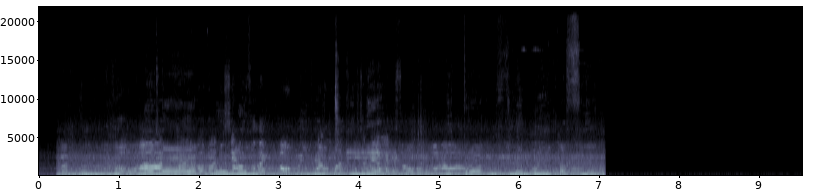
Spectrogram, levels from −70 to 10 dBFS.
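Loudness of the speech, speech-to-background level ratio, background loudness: -26.5 LUFS, -1.5 dB, -25.0 LUFS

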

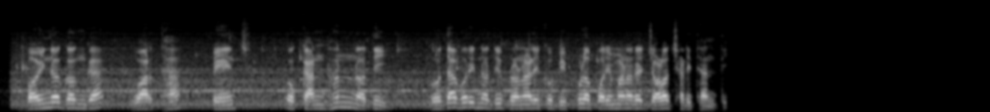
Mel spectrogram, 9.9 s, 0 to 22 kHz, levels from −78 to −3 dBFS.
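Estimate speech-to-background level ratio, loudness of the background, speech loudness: 13.5 dB, -41.0 LUFS, -27.5 LUFS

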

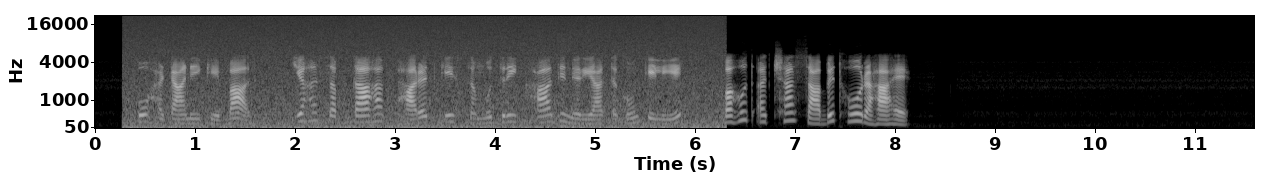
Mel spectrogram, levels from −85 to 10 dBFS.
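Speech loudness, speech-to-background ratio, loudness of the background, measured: -22.5 LUFS, 11.0 dB, -33.5 LUFS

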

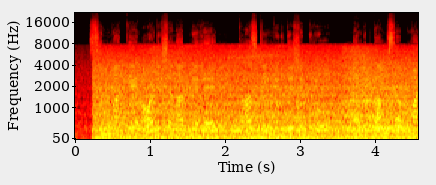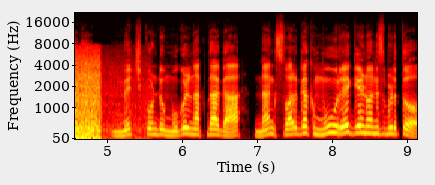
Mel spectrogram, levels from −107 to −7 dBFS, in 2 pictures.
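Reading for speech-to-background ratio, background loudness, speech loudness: -4.5 dB, -31.5 LUFS, -36.0 LUFS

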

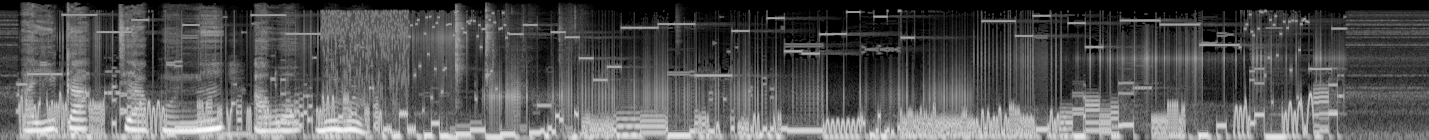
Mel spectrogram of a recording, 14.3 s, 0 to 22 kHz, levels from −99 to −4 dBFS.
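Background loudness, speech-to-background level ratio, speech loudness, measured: -24.0 LUFS, 8.0 dB, -16.0 LUFS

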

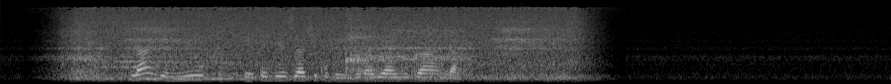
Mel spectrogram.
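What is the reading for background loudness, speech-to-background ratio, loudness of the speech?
-28.0 LUFS, -2.0 dB, -30.0 LUFS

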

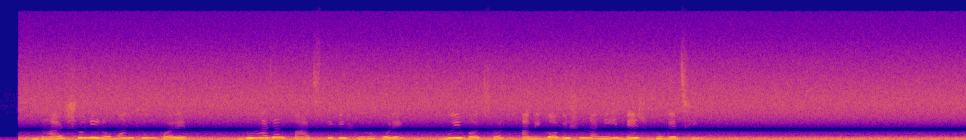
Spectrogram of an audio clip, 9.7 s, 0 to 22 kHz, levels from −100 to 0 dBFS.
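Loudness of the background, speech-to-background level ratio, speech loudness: -32.5 LUFS, 9.5 dB, -23.0 LUFS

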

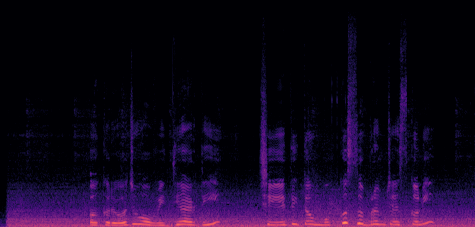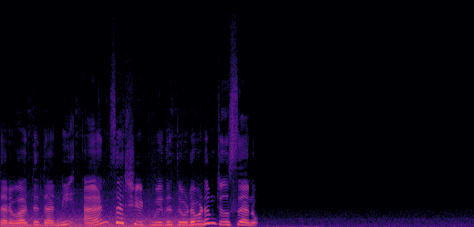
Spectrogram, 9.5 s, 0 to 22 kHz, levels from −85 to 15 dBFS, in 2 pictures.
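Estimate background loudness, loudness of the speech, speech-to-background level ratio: -37.5 LUFS, -26.0 LUFS, 11.5 dB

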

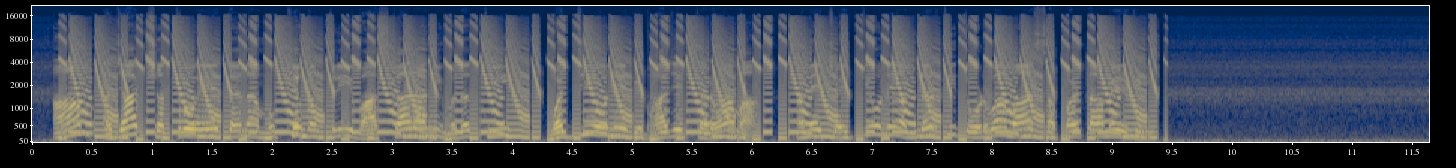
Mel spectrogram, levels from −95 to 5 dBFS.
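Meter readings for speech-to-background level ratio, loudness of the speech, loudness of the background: -1.0 dB, -24.5 LUFS, -23.5 LUFS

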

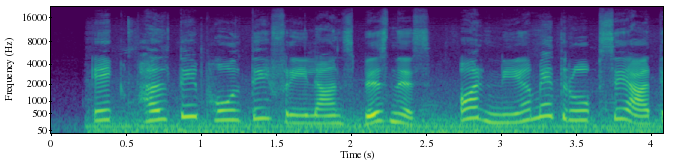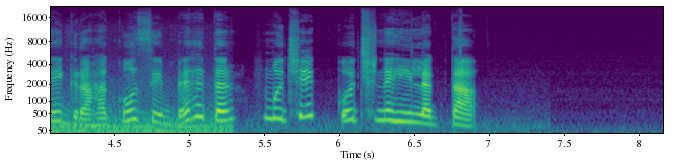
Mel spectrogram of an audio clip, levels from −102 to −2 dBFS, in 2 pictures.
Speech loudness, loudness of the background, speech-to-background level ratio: -24.5 LUFS, -37.0 LUFS, 12.5 dB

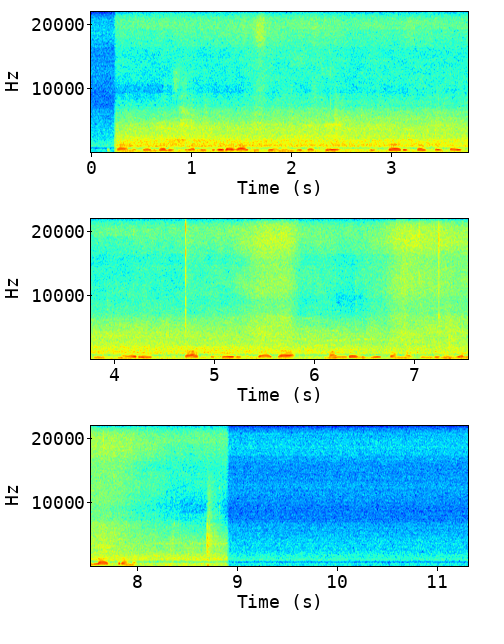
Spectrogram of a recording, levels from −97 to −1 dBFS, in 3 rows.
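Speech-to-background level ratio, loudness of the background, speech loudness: 0.0 dB, -26.0 LUFS, -26.0 LUFS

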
